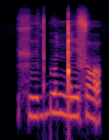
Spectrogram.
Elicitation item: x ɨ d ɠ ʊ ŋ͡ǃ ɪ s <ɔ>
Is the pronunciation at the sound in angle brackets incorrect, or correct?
correct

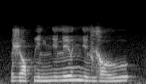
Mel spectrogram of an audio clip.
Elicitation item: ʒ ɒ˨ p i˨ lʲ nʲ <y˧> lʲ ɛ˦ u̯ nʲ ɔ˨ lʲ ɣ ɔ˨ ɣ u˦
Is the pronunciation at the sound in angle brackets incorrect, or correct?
incorrect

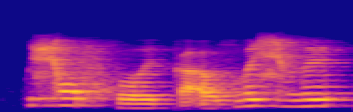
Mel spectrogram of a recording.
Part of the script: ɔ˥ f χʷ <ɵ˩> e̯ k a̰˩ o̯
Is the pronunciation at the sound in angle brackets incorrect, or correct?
incorrect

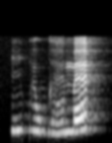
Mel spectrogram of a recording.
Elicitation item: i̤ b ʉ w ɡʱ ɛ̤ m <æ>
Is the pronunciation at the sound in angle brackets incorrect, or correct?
incorrect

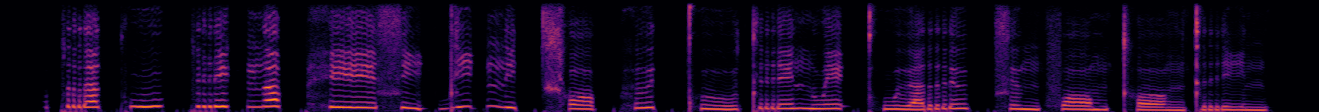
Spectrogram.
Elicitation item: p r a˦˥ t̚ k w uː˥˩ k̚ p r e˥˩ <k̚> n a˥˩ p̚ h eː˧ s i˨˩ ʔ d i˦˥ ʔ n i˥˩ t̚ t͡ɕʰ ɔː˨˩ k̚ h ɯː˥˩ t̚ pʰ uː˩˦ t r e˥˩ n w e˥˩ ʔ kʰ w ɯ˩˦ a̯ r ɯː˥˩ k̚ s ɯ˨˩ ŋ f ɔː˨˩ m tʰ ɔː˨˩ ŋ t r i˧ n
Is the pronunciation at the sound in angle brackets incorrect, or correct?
correct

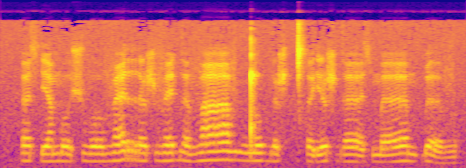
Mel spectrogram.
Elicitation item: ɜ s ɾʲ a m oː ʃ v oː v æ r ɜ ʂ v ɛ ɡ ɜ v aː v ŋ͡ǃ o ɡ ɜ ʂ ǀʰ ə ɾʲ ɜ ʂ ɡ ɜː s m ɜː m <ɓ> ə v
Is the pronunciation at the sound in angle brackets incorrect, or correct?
correct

